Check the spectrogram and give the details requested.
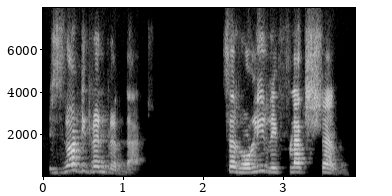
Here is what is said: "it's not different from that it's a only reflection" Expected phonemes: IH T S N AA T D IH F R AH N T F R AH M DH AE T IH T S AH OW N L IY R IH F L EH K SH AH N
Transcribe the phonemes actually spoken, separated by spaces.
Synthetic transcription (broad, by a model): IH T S N AA T D IH F R AH N T F R AH M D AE T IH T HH OW L IY R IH F L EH K SH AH N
